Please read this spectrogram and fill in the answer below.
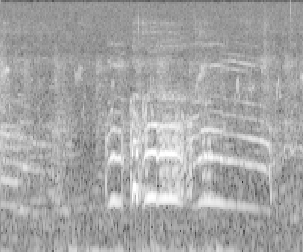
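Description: A rooster crows once, starting about a second and a half in: short opening notes, then a long held note that drops off sharply just before the end.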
